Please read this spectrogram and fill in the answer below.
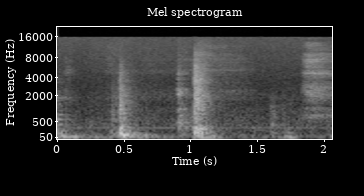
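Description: Plastic punched-pocket pages in a ring binder being turned over by hand, with two short knocks about half a second apart.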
